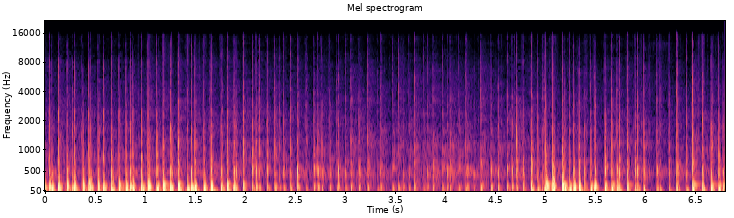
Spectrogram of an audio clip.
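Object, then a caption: Cardboard box. Fingertips tap rapidly on the face of a hollow kraft cardboard box held upright, making quick, dull, low thumps with almost no ring. The tapping is loud at first, softens in the middle, and grows louder again toward the end.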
